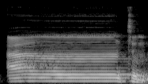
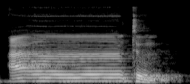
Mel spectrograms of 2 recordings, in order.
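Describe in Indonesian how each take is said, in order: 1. N-nya disamarkan dan ditahan sebentar secara sengau. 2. N-nya disamarkan dan ditahan sebentar secara sengau.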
